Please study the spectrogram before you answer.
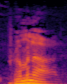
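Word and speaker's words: promenade: And we're by the way, if you just tuned in, we're talking about the prominade prominade. Does not rhyme with lemonade.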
